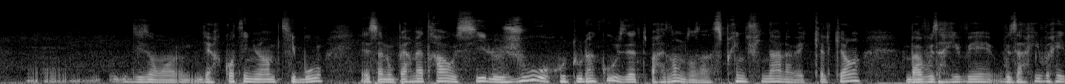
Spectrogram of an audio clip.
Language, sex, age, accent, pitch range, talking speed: French, male, 20-39, French, 110-130 Hz, 190 wpm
